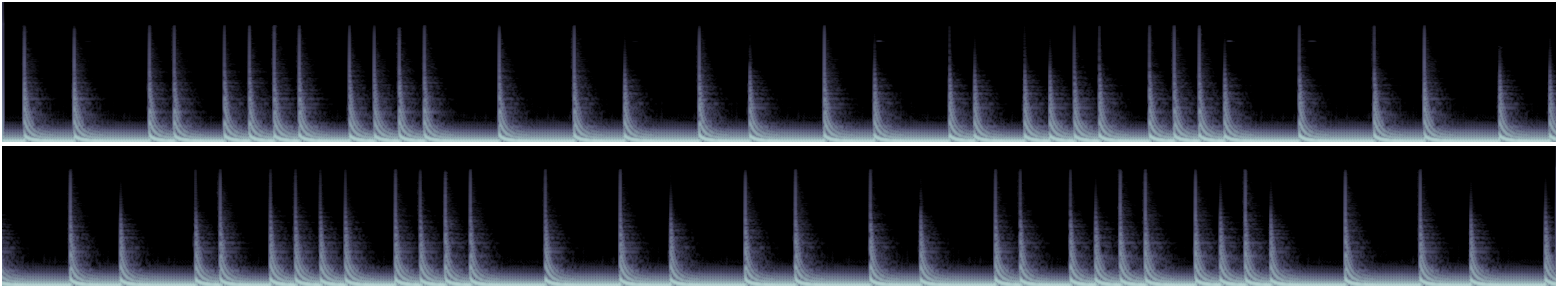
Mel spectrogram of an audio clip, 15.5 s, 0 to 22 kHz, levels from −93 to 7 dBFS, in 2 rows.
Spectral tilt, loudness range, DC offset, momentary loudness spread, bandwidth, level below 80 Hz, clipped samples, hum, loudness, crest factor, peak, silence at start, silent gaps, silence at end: -9.5 dB/octave; 0 LU; under 0.1%; 1 LU; 3.2 kHz; -18 dBFS; under 0.1%; none; -22 LUFS; 4 dB; -12 dBFS; 0 s; none; 0 s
